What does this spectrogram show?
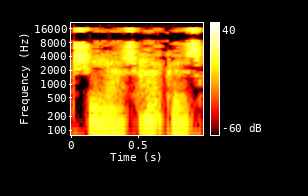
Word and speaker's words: Shiashhakas: of your human letters, something like Shiashhakas with a very, very strong pronunciation of the SH and K sounds.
